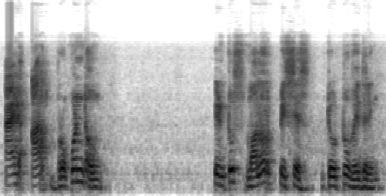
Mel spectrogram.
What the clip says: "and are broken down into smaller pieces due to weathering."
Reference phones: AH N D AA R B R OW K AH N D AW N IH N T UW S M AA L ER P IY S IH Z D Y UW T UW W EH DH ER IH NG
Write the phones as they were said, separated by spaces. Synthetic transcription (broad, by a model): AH N D AA R B R OW K AH N D AW N IH N T UW S M AA L ER P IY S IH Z D Y UW T UW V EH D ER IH NG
